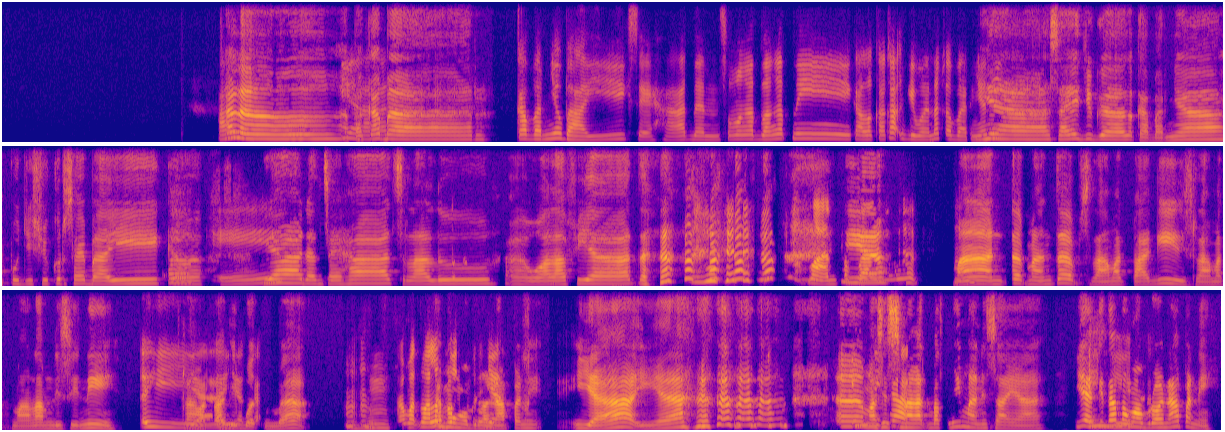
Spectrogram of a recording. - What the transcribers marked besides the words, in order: static; distorted speech; drawn out: "Halo"; drawn out: "kabar?"; other background noise; mechanical hum; laugh; laugh; tapping
- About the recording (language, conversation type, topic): Indonesian, unstructured, Apa yang paling membuatmu kesal saat menggunakan teknologi?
